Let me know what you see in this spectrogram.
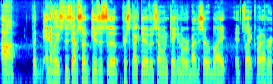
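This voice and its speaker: A man talking at a very fast pace. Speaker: YouTube video essayist. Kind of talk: casual commentary. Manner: stuttering; halting.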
